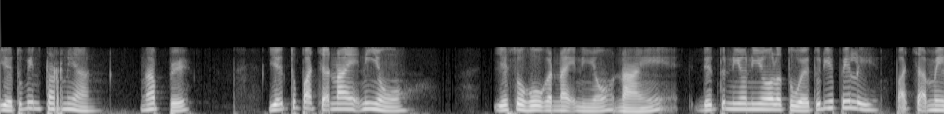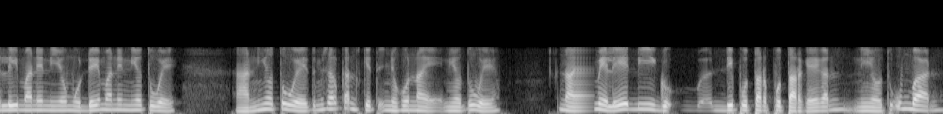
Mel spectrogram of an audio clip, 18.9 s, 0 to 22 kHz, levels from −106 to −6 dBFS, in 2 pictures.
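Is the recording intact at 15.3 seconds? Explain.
No. From 15.18 to 15.40 s the speech gives way to a fading, buzzy continuation of the preceding sound, lasting about 0.2 s with no true silence before speech resumes. This is likely a long network dropout whose gap was concealed, not a brief single-packet glitch.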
